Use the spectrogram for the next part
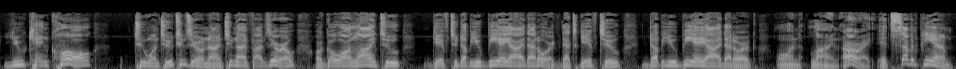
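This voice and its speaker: A man reads live station announcements on the radio. His mid-range voice is animated and very dry. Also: mid-range voice, measured pace, dry recording. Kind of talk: live pledge and programme announcement.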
